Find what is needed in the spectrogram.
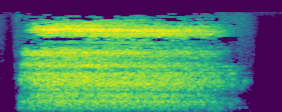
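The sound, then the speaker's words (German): A single long breath in during a guided meditation, drawn slowly and steadily for about two seconds before it tapers off and falls silent. The breath is heard alone, with no voice over it. “Ich atme ein,”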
